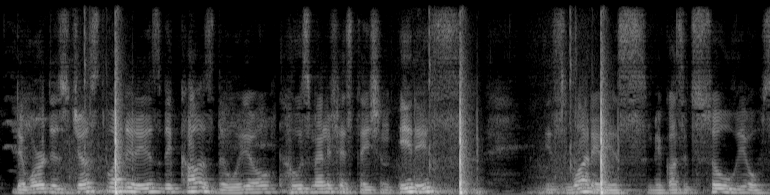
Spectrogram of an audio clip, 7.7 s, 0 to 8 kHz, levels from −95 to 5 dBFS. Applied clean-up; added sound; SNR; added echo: none; Drawer open or close; -1 dB; reverberation time 0.4 s.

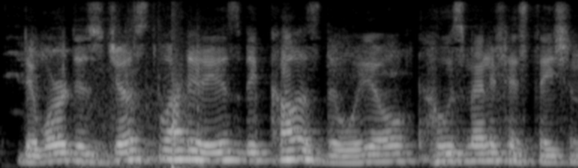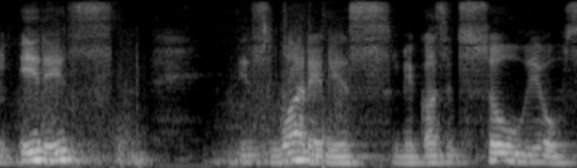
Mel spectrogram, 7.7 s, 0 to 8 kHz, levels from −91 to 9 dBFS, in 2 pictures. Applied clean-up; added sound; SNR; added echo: neural separator model SepFormer DNS4.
